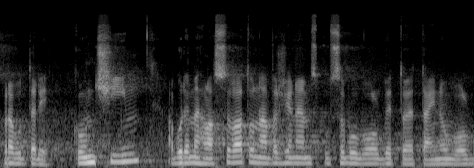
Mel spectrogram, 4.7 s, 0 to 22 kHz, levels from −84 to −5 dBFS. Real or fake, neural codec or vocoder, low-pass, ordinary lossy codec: real; none; 14.4 kHz; Opus, 24 kbps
